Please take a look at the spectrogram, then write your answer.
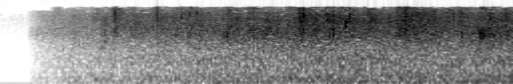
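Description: After a split second of silence, a steady downpour of wind and rain rises into a dense, even hiss that holds without a break. No voices.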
